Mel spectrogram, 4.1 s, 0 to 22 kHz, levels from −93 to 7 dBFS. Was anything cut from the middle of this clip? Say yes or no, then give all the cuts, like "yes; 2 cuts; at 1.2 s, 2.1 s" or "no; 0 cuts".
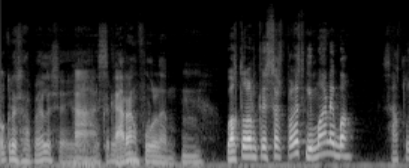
no; 0 cuts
